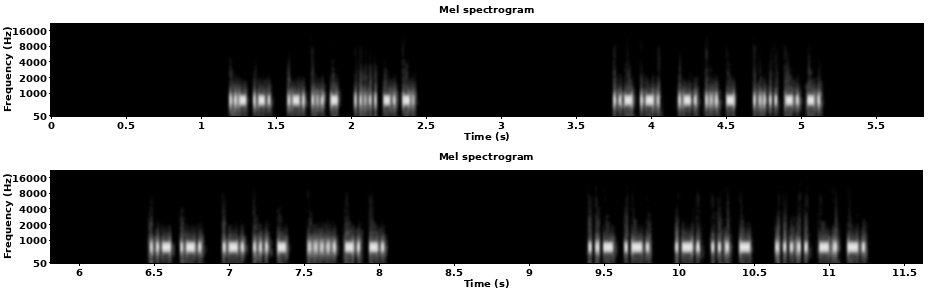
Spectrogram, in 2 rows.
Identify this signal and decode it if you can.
Morse code, heard as a keyed tone, about 62 wpm, 700 Hz. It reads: UR RST 5NN UR RST 5NN UR RST 5NN UR RST 5NN
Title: Speed-Racing Common QSO Phrases - 50wpm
